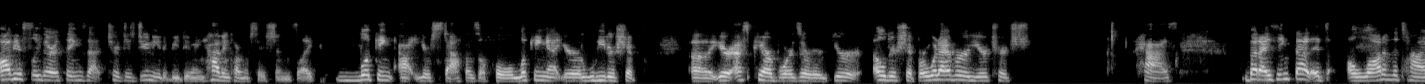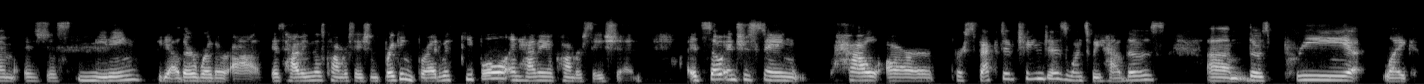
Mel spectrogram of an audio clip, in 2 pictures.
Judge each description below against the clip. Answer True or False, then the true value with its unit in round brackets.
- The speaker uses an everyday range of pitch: True (3.6 semitones)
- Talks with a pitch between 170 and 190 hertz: True (185 Hz)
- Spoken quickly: False (170 wpm)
